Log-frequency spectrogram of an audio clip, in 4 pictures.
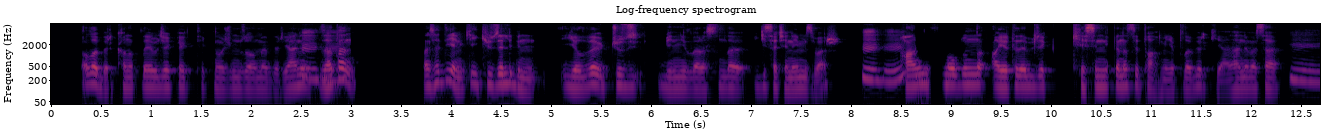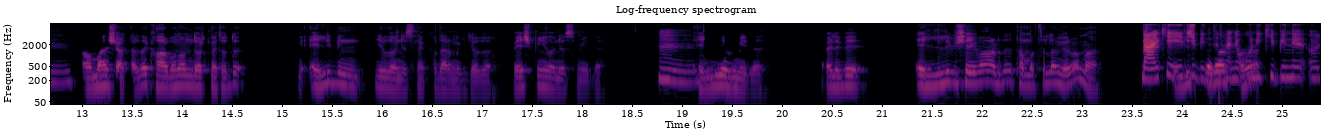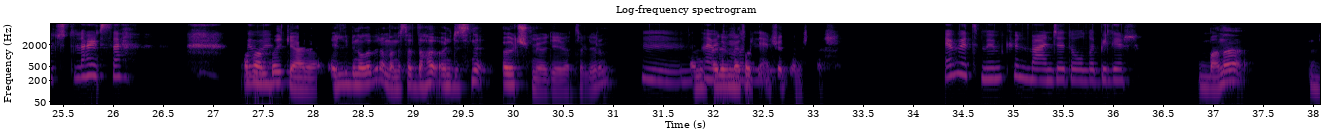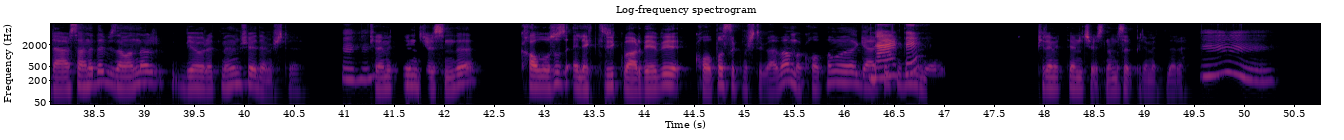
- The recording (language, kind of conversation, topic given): Turkish, unstructured, Hayatında öğrendiğin en ilginç bilgi neydi?
- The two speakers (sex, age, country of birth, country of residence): female, 35-39, Turkey, United States; male, 20-24, Turkey, Hungary
- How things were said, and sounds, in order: tapping; laughing while speaking: "ölçtülerse"; chuckle; other background noise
